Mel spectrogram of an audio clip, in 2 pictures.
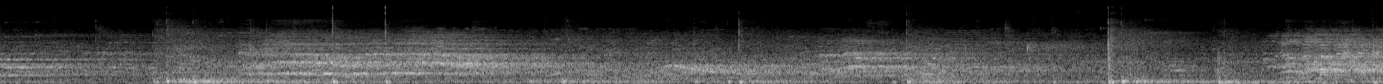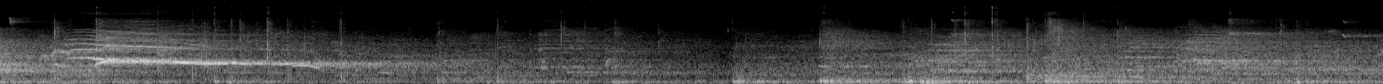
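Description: Players call out and talk across a large echoing hall.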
